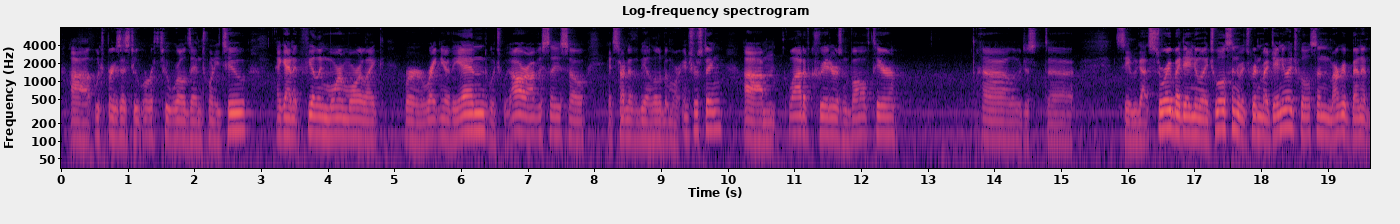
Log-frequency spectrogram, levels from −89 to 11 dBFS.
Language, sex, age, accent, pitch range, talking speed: English, male, 30-49, American, 110-130 Hz, 200 wpm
